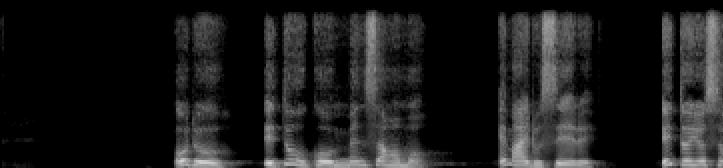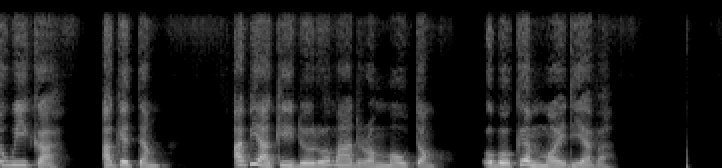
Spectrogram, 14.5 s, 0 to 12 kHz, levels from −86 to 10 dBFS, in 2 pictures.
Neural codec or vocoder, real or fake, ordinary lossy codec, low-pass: codec, 24 kHz, 0.9 kbps, DualCodec; fake; MP3, 96 kbps; 10.8 kHz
